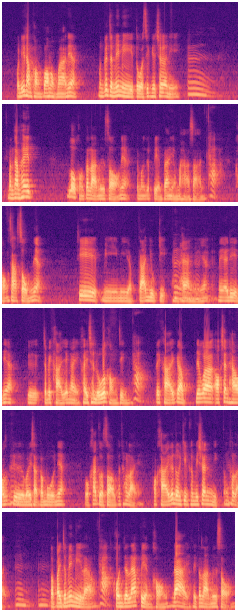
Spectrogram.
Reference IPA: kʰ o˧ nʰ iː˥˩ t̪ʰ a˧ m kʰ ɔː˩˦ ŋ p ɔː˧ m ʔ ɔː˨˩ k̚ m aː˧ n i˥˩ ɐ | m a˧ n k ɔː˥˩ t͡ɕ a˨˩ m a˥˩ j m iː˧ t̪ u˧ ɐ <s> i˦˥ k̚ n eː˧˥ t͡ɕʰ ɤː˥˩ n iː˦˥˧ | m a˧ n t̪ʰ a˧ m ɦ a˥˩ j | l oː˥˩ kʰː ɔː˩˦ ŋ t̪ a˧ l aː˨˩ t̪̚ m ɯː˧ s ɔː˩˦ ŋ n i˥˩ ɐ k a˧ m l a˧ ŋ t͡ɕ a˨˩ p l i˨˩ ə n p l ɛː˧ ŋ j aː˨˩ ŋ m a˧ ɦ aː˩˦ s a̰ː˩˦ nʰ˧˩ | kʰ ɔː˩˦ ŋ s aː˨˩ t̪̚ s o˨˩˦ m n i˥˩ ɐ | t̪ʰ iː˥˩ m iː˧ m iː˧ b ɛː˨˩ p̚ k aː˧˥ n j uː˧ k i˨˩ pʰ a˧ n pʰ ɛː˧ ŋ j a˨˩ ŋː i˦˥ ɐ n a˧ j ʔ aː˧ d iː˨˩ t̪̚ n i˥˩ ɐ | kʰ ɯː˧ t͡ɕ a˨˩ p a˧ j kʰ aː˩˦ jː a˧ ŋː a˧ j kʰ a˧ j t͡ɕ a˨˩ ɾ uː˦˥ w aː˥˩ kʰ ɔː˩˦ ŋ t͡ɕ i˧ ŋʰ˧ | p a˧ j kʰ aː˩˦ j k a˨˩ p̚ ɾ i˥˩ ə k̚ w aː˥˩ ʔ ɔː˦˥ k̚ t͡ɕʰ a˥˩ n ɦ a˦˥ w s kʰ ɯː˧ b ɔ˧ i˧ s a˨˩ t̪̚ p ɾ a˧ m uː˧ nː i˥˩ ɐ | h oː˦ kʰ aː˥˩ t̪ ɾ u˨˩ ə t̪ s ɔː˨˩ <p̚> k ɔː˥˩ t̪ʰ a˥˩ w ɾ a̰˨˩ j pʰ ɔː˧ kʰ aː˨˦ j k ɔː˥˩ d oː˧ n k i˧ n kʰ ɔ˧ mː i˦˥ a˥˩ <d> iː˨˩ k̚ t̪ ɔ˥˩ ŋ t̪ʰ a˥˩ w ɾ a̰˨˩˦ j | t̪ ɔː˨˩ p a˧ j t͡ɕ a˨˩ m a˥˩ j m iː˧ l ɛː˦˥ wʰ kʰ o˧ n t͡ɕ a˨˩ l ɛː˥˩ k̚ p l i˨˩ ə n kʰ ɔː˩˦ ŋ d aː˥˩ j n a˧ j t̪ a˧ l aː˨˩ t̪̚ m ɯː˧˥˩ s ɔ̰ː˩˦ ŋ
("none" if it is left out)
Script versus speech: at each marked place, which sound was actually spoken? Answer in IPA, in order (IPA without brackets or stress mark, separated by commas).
s, p̚, n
